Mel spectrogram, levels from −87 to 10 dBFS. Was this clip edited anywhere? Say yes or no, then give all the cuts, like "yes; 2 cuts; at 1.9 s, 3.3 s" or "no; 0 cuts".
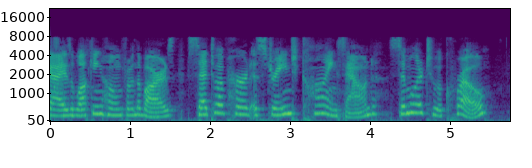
yes; 1 cut; at 1.7 s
